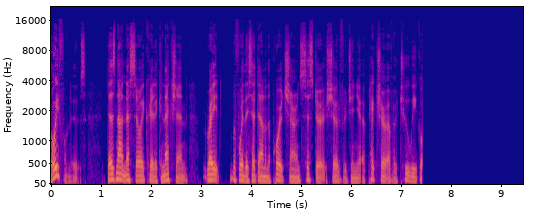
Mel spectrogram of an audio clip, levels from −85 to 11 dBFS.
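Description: At 7.43 s the speech cuts off into dead silence with no room tone, through to the end: an audio dropout to silence, likely from lost input.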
